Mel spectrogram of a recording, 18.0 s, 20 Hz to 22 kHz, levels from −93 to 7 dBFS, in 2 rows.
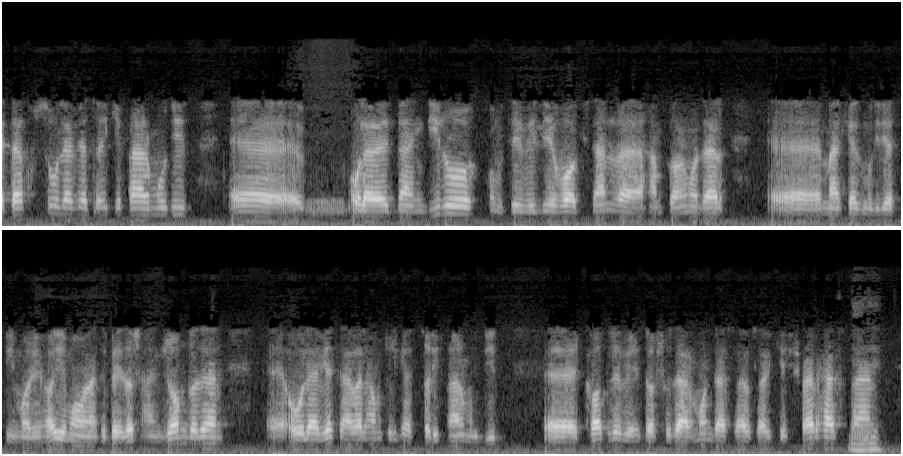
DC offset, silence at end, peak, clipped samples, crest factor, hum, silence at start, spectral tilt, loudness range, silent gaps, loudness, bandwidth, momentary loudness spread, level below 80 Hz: under 0.1%; 0.2 s; -2 dBFS; under 0.1%; 18 dB; none; 0 s; -6.5 dB/octave; 2 LU; none; -19 LUFS; 9.4 kHz; 11 LU; -48 dBFS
